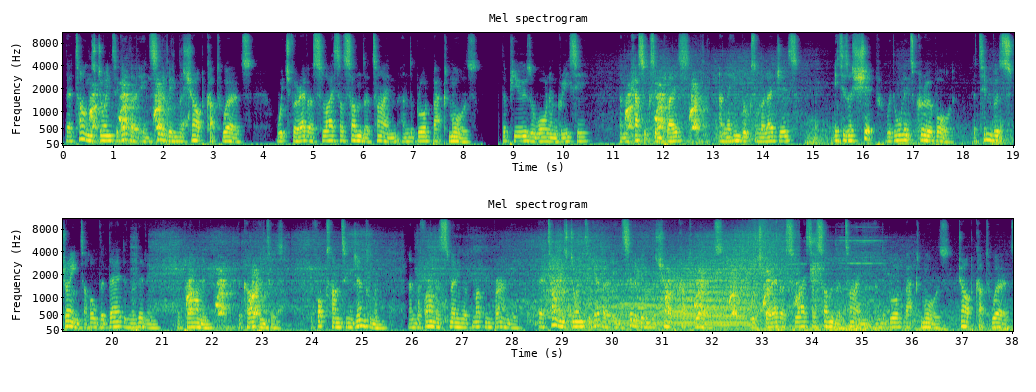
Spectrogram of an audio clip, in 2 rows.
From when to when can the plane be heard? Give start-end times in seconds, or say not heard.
28.5-35.7.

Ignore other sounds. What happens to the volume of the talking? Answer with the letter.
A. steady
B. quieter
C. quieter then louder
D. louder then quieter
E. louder
A.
